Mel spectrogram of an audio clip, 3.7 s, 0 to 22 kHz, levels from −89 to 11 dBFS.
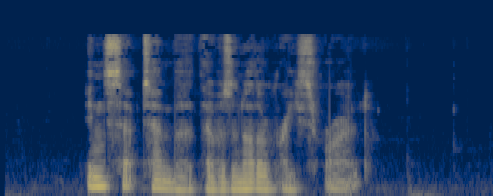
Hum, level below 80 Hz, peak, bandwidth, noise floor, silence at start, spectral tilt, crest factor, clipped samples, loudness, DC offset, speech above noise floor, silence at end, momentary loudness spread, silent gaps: none; -54 dBFS; -6 dBFS; 11.5 kHz; -67 dBFS; 0.65 s; -3.5 dB/octave; 22 dB; under 0.1%; -24 LUFS; under 0.1%; 41 dB; 0.95 s; 16 LU; none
